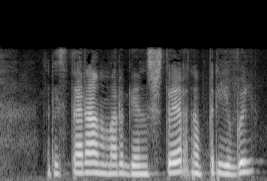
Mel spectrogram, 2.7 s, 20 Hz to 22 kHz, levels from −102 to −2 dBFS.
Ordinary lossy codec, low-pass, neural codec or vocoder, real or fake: none; 7.2 kHz; codec, 16 kHz in and 24 kHz out, 1.1 kbps, FireRedTTS-2 codec; fake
